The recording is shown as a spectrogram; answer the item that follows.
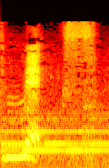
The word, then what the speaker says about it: Mix: name is mix k it's mix so kind of like cookie mix or mixing bowl that sort of thing that's how it's pronounced that is my name that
